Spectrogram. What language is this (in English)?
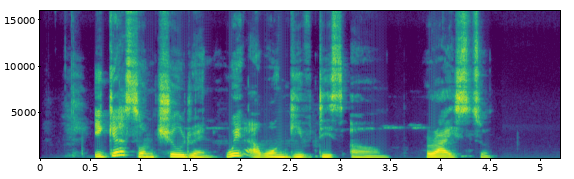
Nigerian Pidgin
